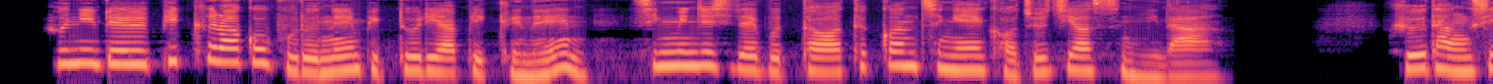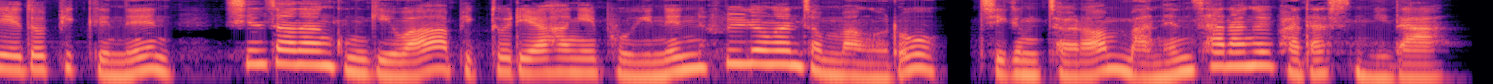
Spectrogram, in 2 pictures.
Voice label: Female Korean Other Projects

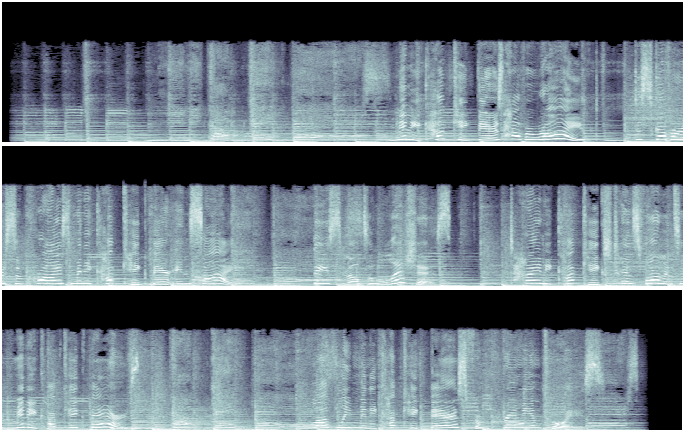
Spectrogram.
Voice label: US fem TVC

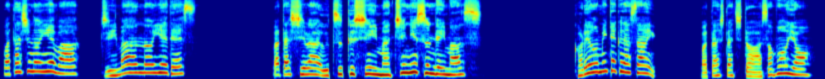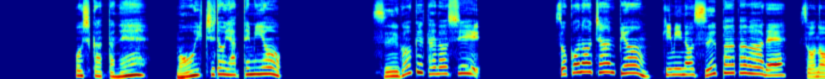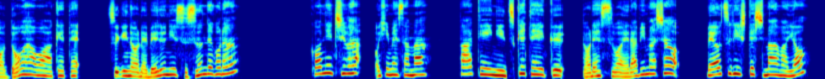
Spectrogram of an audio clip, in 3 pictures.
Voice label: JP fem children

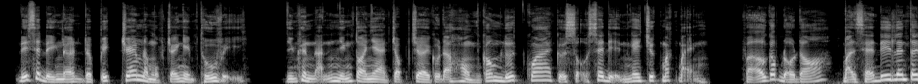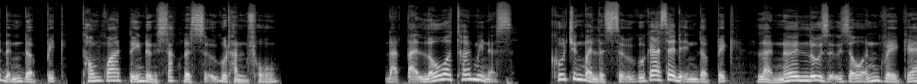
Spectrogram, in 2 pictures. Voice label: Male Vietnamese Other Projects

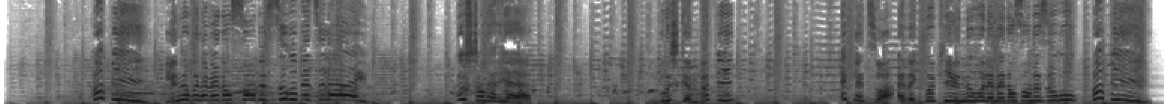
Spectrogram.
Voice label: FR fem TVC

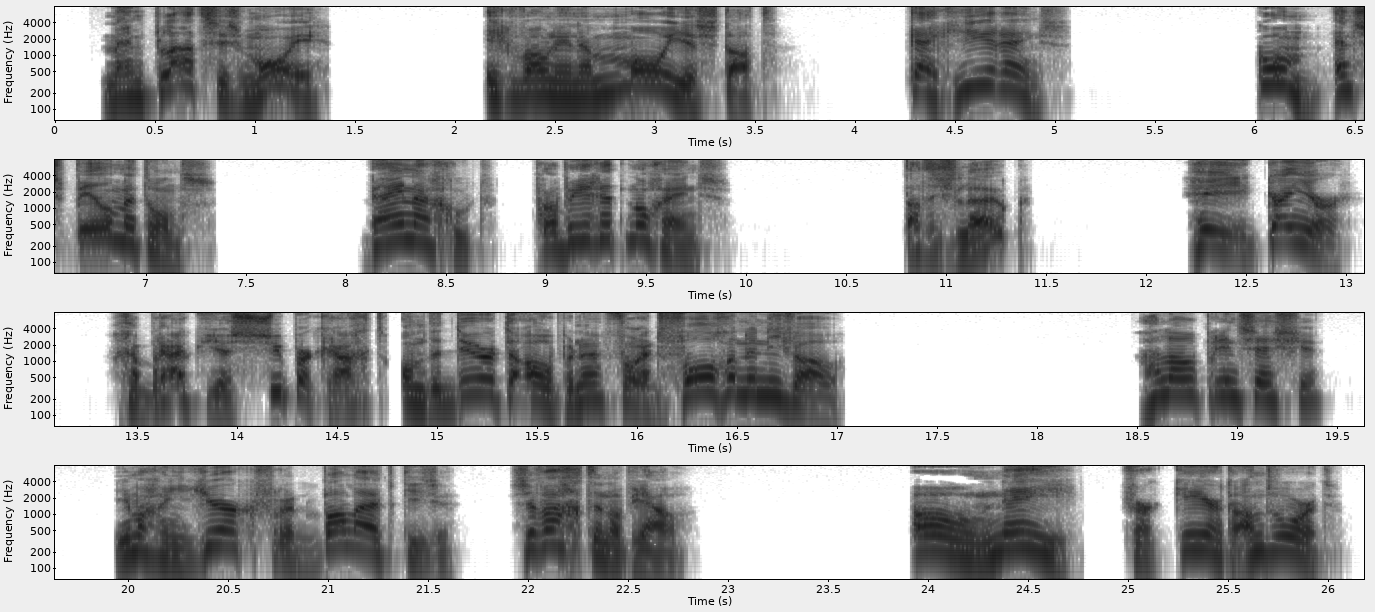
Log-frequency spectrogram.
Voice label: NL male children

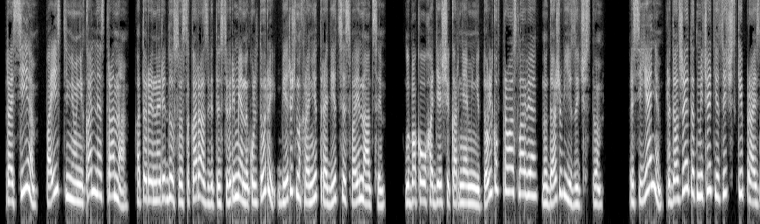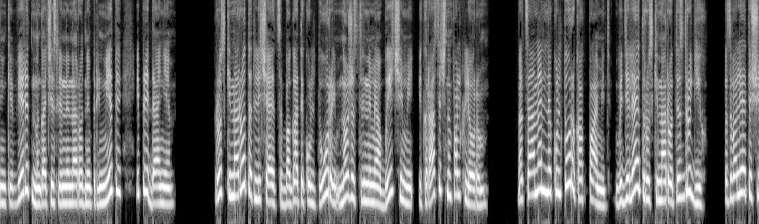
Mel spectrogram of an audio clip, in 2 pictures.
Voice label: Female Russian

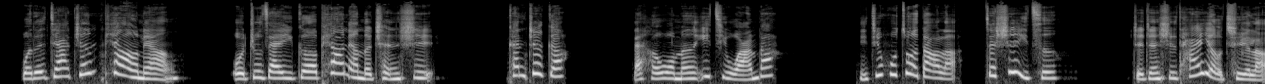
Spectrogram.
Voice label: Toys Chinese Mandarin Female

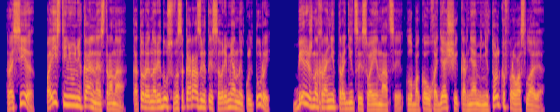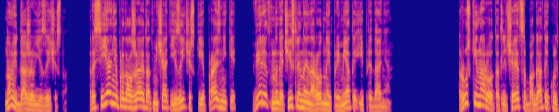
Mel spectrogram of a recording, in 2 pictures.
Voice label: Male Russian Other Projects

